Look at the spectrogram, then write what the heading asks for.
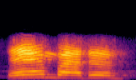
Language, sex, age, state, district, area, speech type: Bodo, female, 18-30, Assam, Udalguri, urban, conversation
